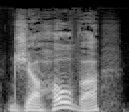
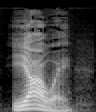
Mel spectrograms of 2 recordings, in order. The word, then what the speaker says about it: Yahweh: And so in the Latin, when it was translated into Latin, some thought that it would be pronounced Jehovah, because Latin, I think, didn't have a Y. It had a J in its place. And so they came up with Jehovah instead of Yahweh. But the name is, I believe, that YHWH should be pronounced Yahweh.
